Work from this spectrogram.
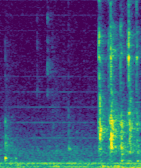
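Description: A computer keyboard with a fault that repeats the S key gets a quick flurry of keystrokes, faint clicking taps bunched into a short burst after a near-silent moment.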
